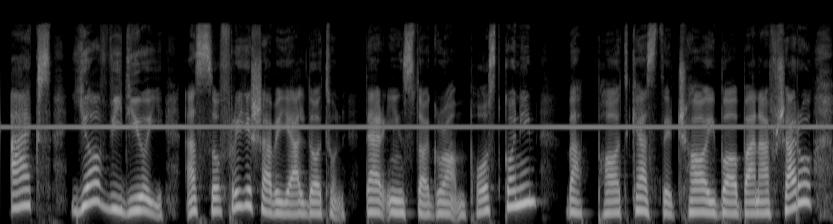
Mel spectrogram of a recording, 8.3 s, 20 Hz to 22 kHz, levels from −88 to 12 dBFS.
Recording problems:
high-pitched whine; noticeable; throughout; 2.5 kHz, 10 dB below the speech

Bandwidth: 14.5 kHz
